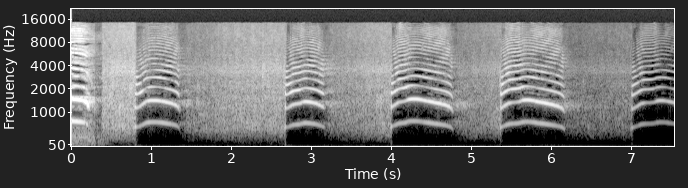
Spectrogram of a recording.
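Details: A peacock in Tharparkar, Sindh, Pakistan, gives five loud, nasal, wailing calls, each rising then falling, spaced about one to two seconds apart, with a faint outdoor hiss between them.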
